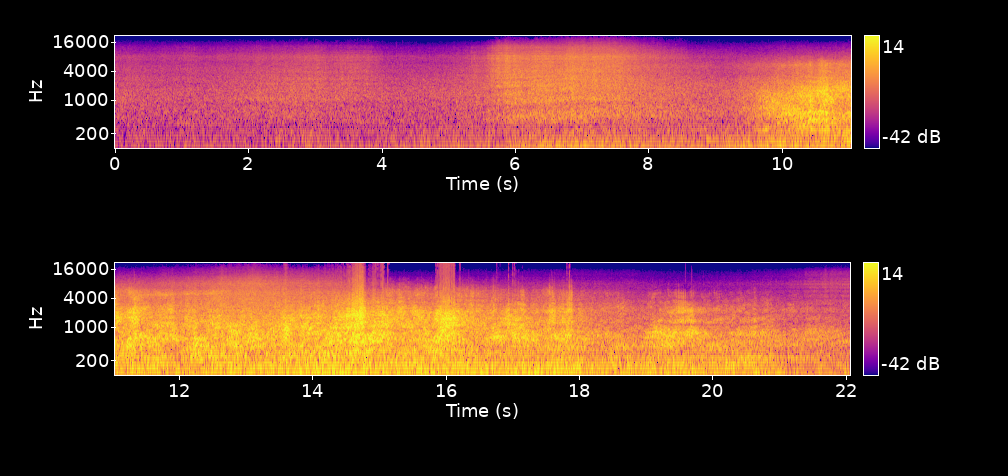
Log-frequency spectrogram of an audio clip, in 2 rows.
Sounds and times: waves 0:00.0 - 0:22.0

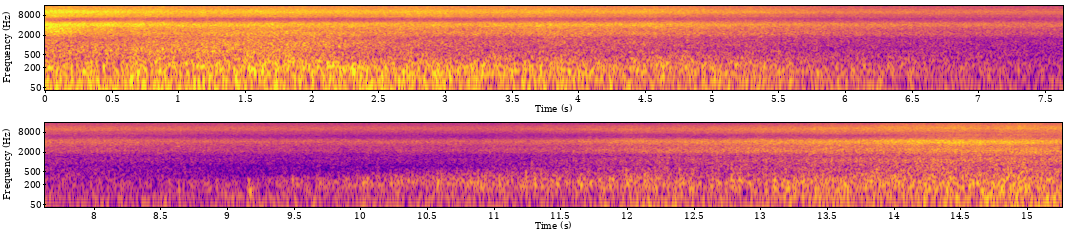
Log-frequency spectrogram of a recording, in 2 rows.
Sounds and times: waves 0:12.6 - 0:15.2

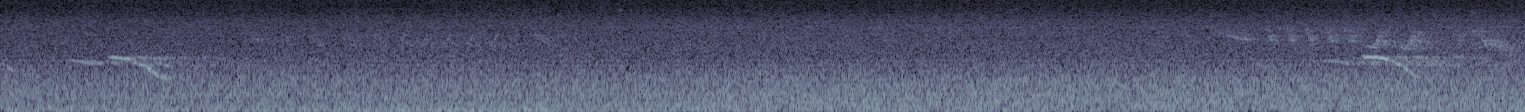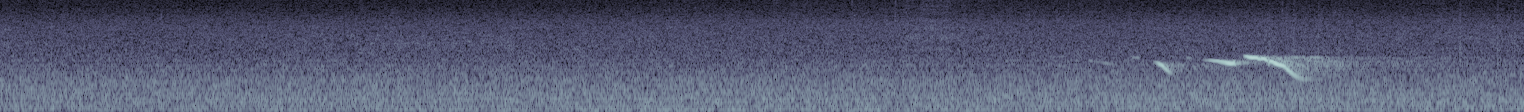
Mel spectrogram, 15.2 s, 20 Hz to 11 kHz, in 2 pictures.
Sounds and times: Birch and beach leaves hiss in the breeze 0:00.0 - 0:15.2
chaffinch sings in the distance 0:00.3 - 0:03.0
chaffinch sings in the distance 0:05.9 - 0:07.8
chaffinch sings in the distance 0:13.0 - 0:15.2

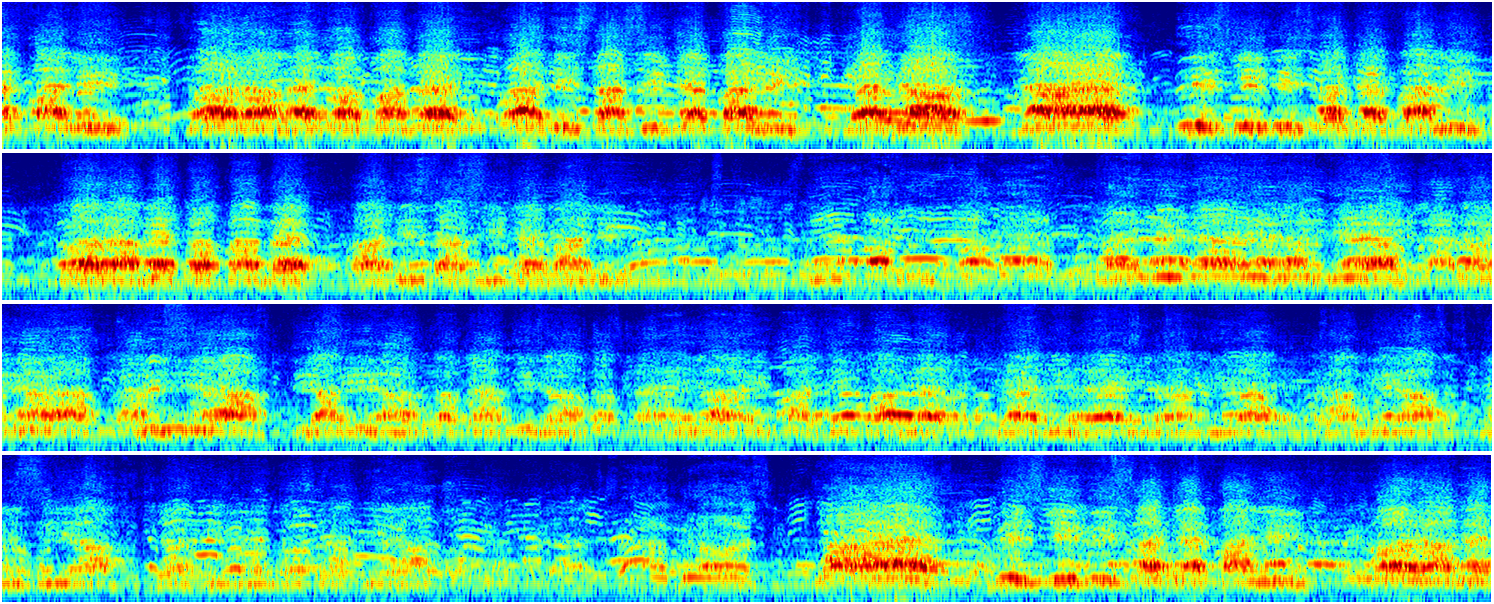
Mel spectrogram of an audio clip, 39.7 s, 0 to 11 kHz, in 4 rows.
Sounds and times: Protesters 0:00.0 - 0:39.7

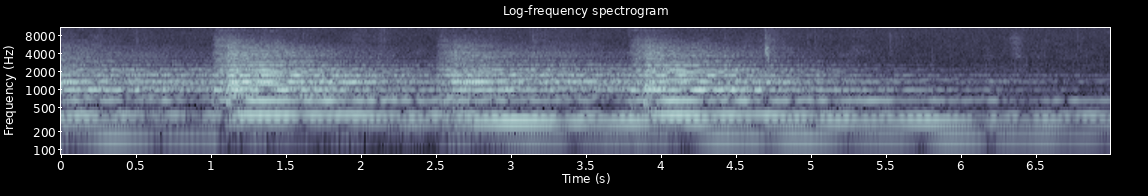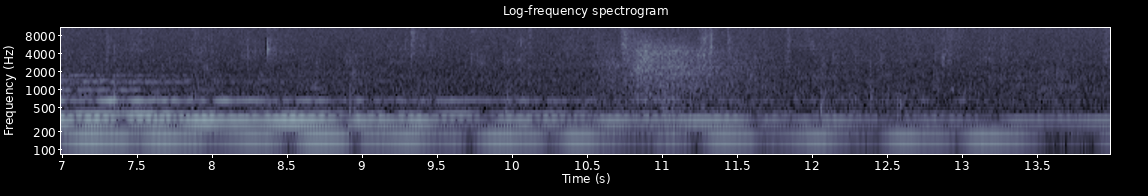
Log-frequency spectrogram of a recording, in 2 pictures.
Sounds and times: church bell of the dome 0:00.0 - 0:13.9
church bells from surrounding churches ring 0:00.0 - 0:13.9

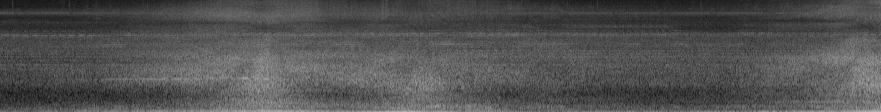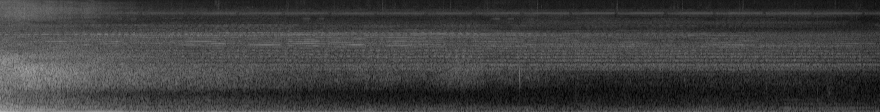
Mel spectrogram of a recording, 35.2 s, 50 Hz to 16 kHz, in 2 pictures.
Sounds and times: Cicadas sound 0:00.0 - 0:35.2
Traffic Sound 0:01.4 - 0:22.6

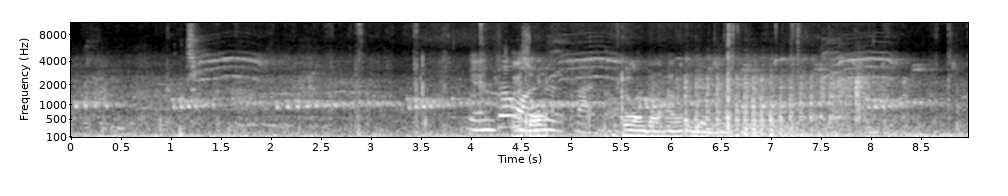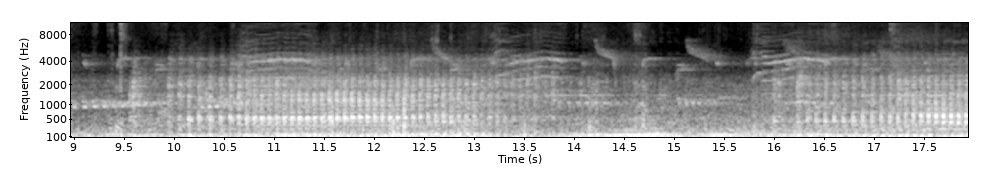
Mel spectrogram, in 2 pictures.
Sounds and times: Birdsong 0:00.0 - 0:17.9
Construction noise 0:09.5 - 0:17.9

